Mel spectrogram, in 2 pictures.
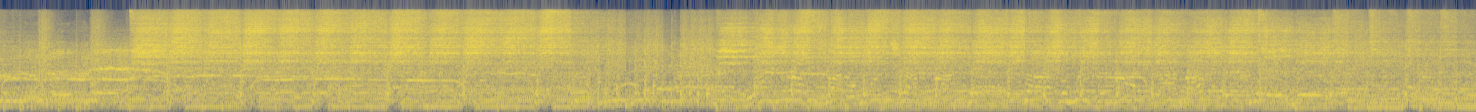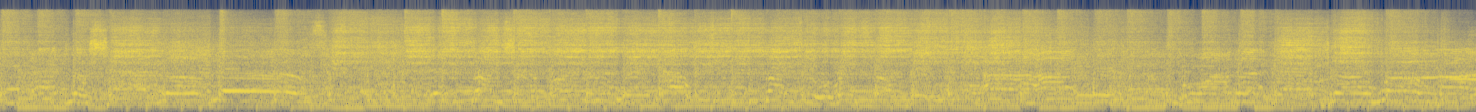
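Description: Live rock band playing: electric guitars, bass guitar and a drum kit, loud and continuous.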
